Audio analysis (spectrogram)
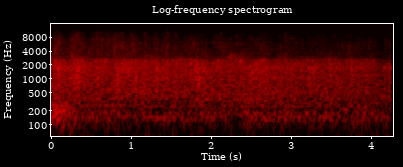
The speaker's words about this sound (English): And as they're coming up, let's give them a warm applause.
